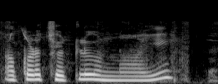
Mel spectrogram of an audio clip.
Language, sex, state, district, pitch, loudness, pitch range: Telugu, female, Andhra Pradesh, Annamaya, 215 Hz, -15 LUFS, 200-235 Hz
